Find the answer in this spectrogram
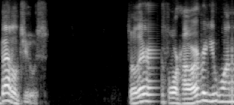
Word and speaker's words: Betelgeuse: have do not agree there's two pronunciations for betelgeuse we're told we're supposed to be saying battle juice so therefore however you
